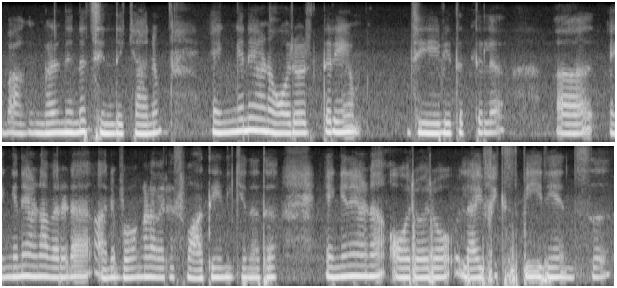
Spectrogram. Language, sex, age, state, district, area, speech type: Malayalam, female, 18-30, Kerala, Thrissur, urban, spontaneous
